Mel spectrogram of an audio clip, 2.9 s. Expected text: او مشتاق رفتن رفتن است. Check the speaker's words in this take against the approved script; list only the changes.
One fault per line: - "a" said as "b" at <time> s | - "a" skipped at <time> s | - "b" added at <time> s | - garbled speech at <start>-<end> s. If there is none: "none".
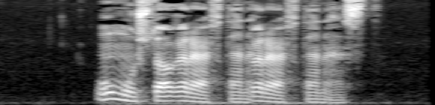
none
